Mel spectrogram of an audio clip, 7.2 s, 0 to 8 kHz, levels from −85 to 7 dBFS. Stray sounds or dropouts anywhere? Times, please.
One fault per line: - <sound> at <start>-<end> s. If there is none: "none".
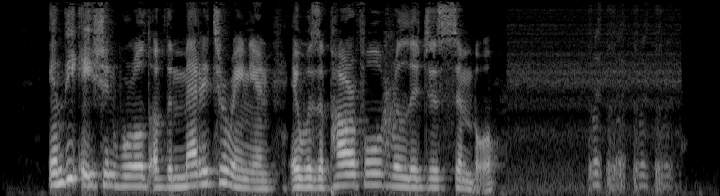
- laugh at 5.9-6.7 s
